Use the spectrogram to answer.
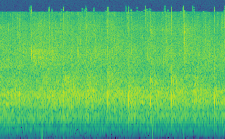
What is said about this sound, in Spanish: ¿Cuántos les damos gracias también a cada uno de los pastores y de los voluntarios que sirven en esta congregación, como el equipo de adoración, los cantantes, las personas detrás en el sonido? Un aplauso para ellos también.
